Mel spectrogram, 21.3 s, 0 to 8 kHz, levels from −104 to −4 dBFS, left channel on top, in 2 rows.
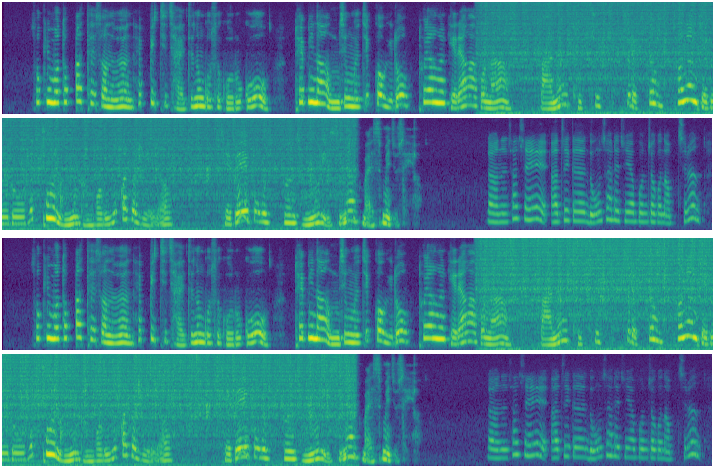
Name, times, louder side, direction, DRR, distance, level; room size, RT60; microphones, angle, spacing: voice 1, 0.7-4.0 4.4-7.6 8.1-8.5 8.8-13.2 13.9-16.8, equal, 5° right, 0.5 m, -21 dB
sound 1, 7.1-16.0, right 6 dB, 85° right, 0.9 m, -31 dB
voice 2, 17.9-21.1, left 3 dB, 55° left, 0.4 m, -35 dB
2.8 x 2.4 x 2.6 m
head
